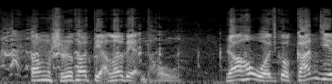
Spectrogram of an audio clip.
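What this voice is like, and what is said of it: Usual voice. Nothing is said of it.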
